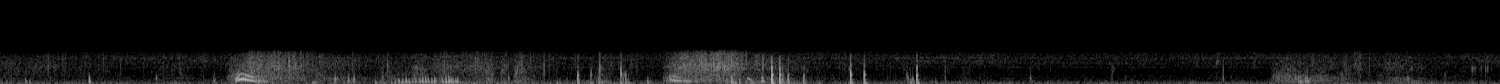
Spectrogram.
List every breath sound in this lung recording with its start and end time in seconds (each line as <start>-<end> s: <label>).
2.20-2.75 s: wheeze
2.20-3.23 s: inhalation
6.58-7.14 s: wheeze
6.58-7.63 s: inhalation
12.71-13.76 s: inhalation
13.76-14.53 s: exhalation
